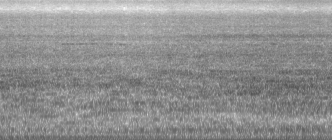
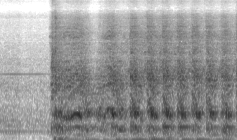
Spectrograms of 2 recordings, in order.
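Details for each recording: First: Overkill XJ off-road rig after fixes and a dead-battery start: even, steady idle with light background hiss, no knocks or misses; sounds ready to drive. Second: Overkill XJ off-road rig, front wheels off the ground: starter cranks with steady even pulse about five per second but doesn't catch; battery said to be dead, hard start.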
